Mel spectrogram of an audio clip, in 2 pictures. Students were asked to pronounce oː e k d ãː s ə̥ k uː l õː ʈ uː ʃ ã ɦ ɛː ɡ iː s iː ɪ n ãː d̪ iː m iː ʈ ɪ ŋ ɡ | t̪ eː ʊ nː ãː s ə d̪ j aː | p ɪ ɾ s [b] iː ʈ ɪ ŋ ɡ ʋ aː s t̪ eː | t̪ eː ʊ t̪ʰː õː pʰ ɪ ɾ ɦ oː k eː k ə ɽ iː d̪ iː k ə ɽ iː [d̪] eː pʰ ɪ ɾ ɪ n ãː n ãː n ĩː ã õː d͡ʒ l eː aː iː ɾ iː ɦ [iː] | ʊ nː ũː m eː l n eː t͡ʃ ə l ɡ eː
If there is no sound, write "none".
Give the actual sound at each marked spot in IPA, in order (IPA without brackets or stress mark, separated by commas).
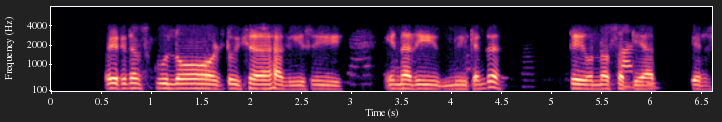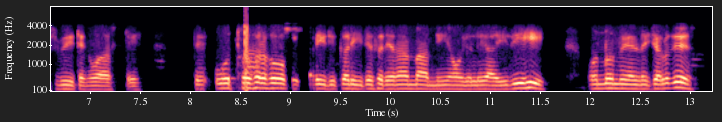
m, t̪, iː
